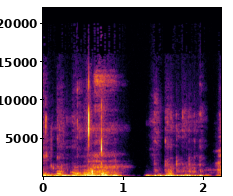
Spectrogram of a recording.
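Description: Fingers tap numbers into a keypad to work out a multiplication, a quick run of faint, soft clicks that pauses briefly midway and then picks up again.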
